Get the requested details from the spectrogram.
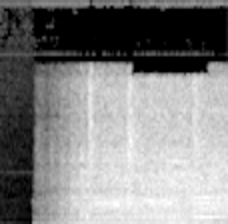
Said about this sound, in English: A silver Porsche rockets along the road through the pine forest.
